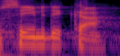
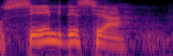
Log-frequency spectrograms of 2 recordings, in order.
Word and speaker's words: CMDCA: ao respectivo CMDCA ou CMDK, como queiram, né? Pela língua portuguesa parece que seria CMDCA, né? Não podemos misturar aí soletrar letras e sílabas.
